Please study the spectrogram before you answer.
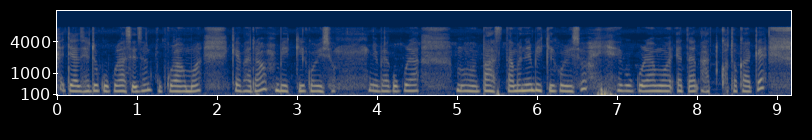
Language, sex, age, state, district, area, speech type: Assamese, female, 30-45, Assam, Charaideo, rural, spontaneous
